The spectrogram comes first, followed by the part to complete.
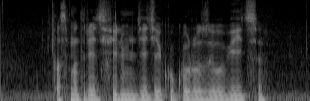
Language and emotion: Russian, neutral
